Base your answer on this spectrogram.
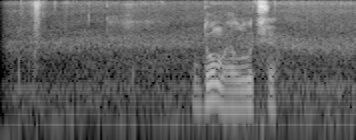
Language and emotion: Russian, neutral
